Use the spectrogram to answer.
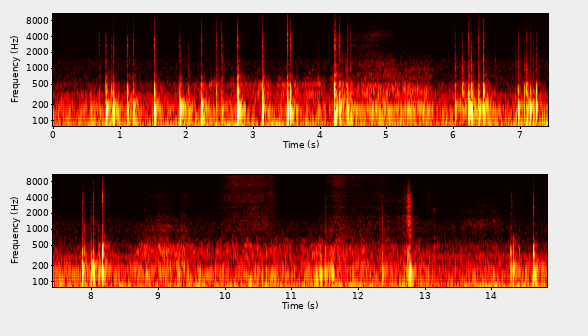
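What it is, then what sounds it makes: Laminated wooden tabletop. Long painted fingernails tap the edge of a dark laminated wooden tabletop in quick, irregular clusters. Each tap is a short, dry click with a low, dull knock underneath and almost no ring, over a steady low background hum.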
